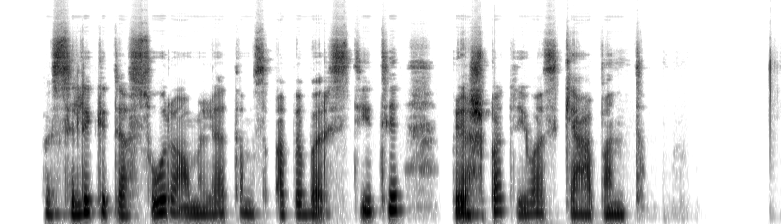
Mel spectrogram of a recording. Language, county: Lithuanian, Panevėžys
